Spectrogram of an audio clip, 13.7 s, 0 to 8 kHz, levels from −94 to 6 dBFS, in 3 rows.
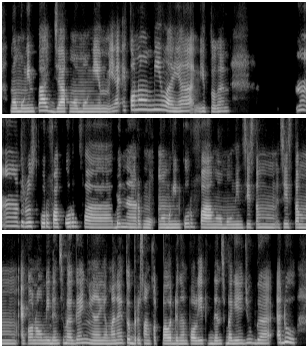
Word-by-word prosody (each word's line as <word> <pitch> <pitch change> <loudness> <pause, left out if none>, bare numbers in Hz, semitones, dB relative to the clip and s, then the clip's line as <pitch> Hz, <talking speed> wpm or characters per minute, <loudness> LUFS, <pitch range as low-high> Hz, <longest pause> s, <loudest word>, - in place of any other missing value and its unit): ngomongin 220 +1 +2
pajak, 215 -6 +4
ngomongin, 210 0 0
ya 245 +6 0
ekonomi 335 +2 +1
lah 270 -6 +3
ya 235 +2 0 0.2
gitu 220 0 -6
kan. 230 +3 -5 0.9
Mhm, 310 -2 -2
terus 290 0 -1
kurva-kurva, 255 -4 0
benar. 230 -2 -1
Ngu 215 -2 -3
ngomongin 215 0 0
kurva, 235 -3 +3
ngomongin 210 0 -3
sistem 220 -1 -3
sistem 220 -2 -2
ekonomi 215 0 +1
dan 215 - 0
sebagainya, 225 0 +1
yang 205 0 -1
mana 230 +3 +2
itu 240 0 0
bersangkut 220 0 -2
paut 205 -1 +3
dengan 205 0 0
politik 210 +1 +2
dan 205 +1 -1
sebagainya 215 0 0
juga. 230 -2 0
Aduh, 270 -1 +2
220 Hz, 145 wpm, -25 LUFS, 215-250 Hz, 0.9 s, pajak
